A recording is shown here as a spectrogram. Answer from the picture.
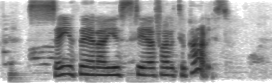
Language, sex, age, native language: Icelandic, female, 30-39, English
